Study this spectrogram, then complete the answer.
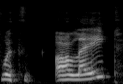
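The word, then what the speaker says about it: café au lait: and this one says cafe au laits which is with our late is how you pronounce that with cream in it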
